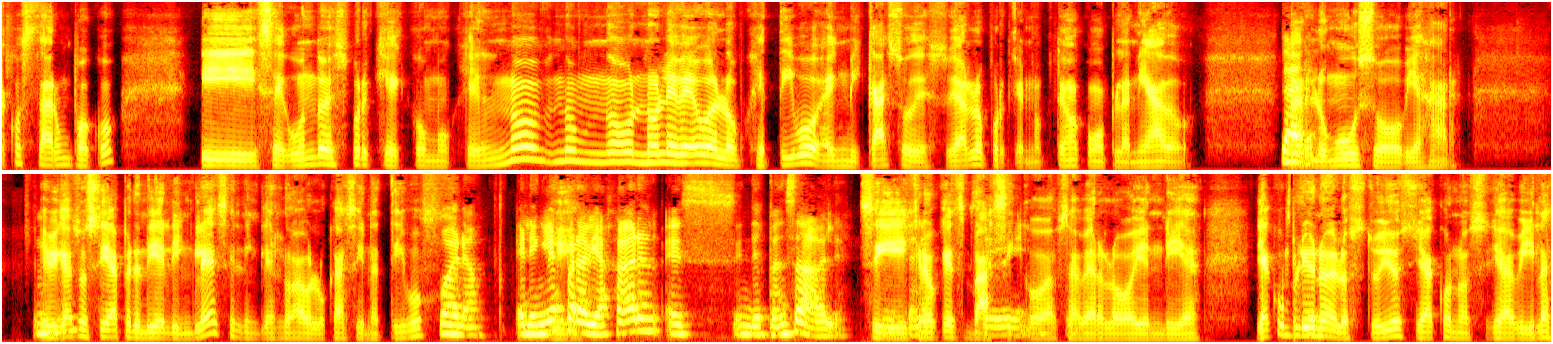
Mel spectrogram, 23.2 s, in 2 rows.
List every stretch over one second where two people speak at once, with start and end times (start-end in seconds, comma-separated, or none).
18.0-19.8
